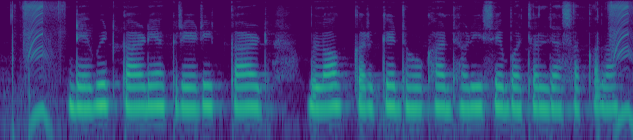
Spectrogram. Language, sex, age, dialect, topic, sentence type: Bhojpuri, female, 18-24, Western, banking, statement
